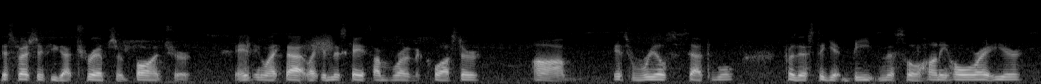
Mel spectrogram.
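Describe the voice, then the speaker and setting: A man's medium-pitched, monotone, flat delivery in a dry, close sound with no echo. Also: fairly quick pace. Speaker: video game tutorial creator. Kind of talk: gameplay tutorial narration. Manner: casual, hesitant with filler words.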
